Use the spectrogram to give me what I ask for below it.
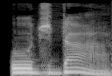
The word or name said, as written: oujda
